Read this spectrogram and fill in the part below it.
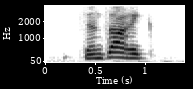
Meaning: snowdrop
- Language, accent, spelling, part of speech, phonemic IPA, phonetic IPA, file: Armenian, Eastern Armenian, ձնծաղիկ, noun, /d͡zənt͡sɑˈʁik/, [d͡zənt͡sɑʁík], Hy-ձնծաղիկ.ogg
